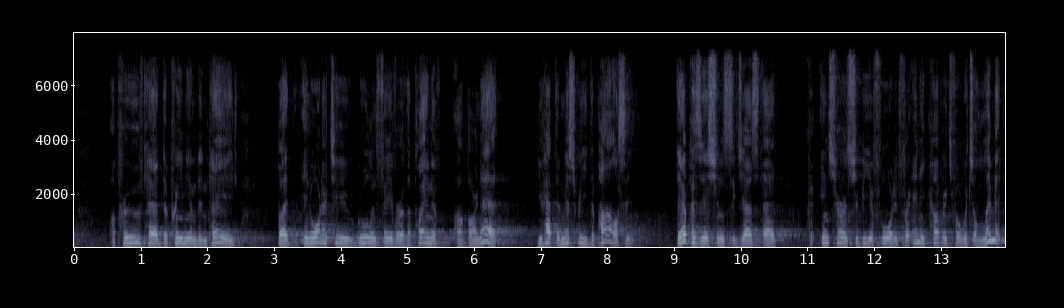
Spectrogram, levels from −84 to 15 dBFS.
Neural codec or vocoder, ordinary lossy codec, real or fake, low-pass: none; AAC, 48 kbps; real; 7.2 kHz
